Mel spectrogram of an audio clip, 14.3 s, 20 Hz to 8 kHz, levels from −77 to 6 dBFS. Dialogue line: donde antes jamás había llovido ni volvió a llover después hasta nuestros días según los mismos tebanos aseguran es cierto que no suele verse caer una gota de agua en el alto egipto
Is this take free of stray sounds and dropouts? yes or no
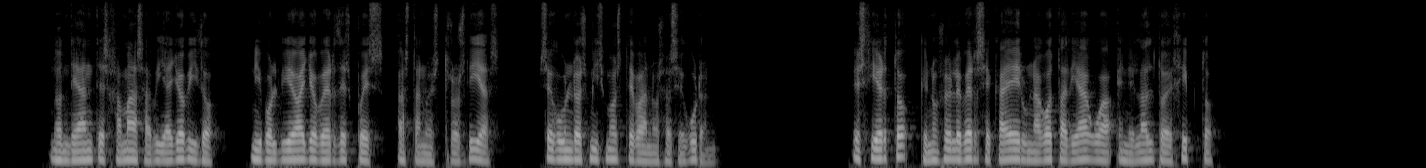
yes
